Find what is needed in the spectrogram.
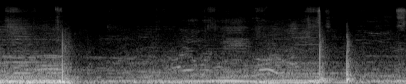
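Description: Fireworks bursting overhead: one bang about half a second in and two more close together near the end, over music and people talking.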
